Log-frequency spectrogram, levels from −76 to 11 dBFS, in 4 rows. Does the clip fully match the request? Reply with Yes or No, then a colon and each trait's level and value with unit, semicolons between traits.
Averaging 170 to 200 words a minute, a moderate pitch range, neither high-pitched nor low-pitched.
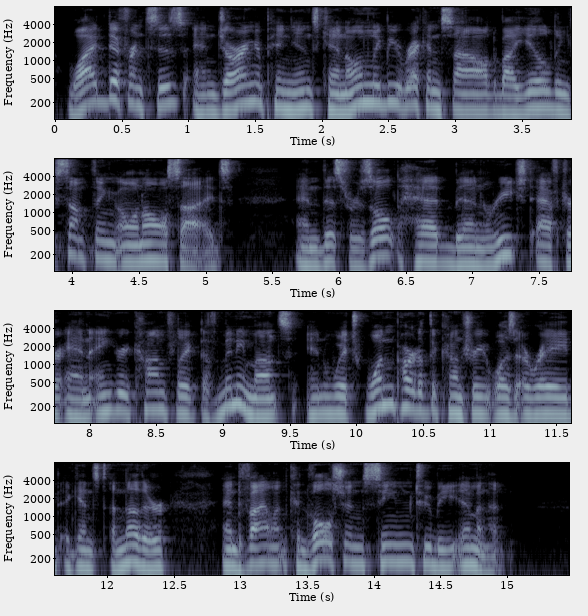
Yes: average, 180 wpm; average, 3.1 semitones; medium, 150 Hz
